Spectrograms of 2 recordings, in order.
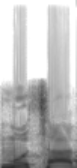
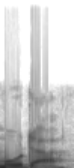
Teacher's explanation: voiceless sounds become voiced, typically between vowels like muta become muda.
